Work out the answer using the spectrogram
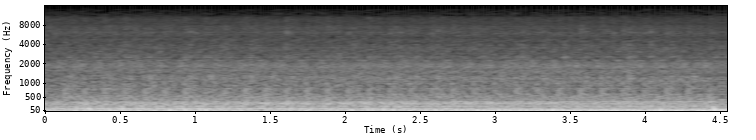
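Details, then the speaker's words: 2007 Ford Fiesta 1.4 TDCi diesel after injector fix, started first time on a jump pack: steady, even diesel idle with no stumble or misfire, only a slight judder when accelerating; normal idle. "that's way better than it was oh it yes not misfiring there's a slight kind of judder as you accelerate but that's way better than it was"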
